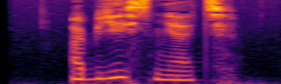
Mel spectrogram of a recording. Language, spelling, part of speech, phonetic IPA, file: Russian, объяснять, verb, [ɐbjɪsˈnʲætʲ], Ru-объяснять.ogg
- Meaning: 1. to explain, to illustrate, to clarify, to illuminate 2. to account for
